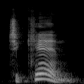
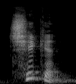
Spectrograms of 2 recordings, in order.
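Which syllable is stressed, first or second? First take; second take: second; first. First: The stress is on the second syllable. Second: The stress is on the first syllable. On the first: The speaker calls it wrong. "I don't say" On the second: The speaker calls it right. "Listen to how I emphasize the first part of the word"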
